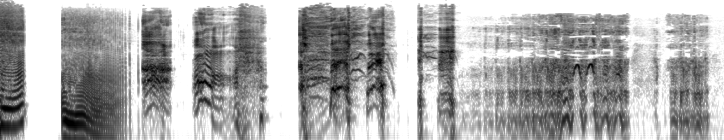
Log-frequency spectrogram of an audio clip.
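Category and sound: human body sound, fart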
